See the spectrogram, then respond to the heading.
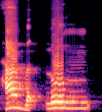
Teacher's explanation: Jadi kalau dia posisi huruf qalqalah di tengah tidak boleh diputus pantulannya tapi disambungkan ke lun.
